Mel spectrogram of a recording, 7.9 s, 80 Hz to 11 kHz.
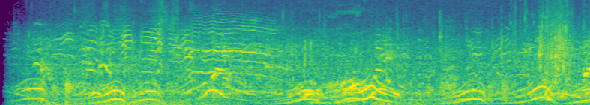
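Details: Several male common eiders on the water near the Isle of May, Scotland, crooning overlapping ah-hoo calls: soft, rising-then-falling hooted notes repeated every second or so, with higher seabird calls and water splashes behind, recorded on a Panasonic Lumix S5.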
